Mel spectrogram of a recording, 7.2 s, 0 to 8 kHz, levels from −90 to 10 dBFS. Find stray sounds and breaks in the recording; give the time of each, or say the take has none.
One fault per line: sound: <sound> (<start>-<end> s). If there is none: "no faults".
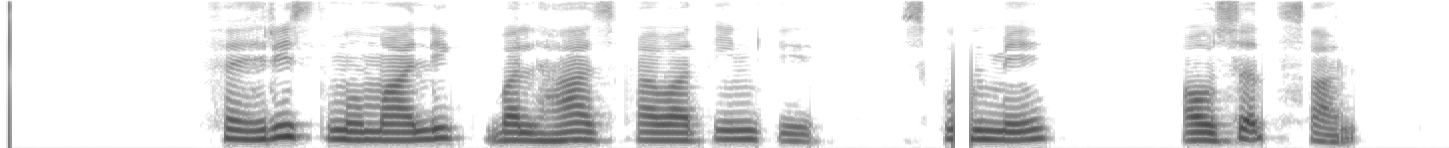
sound: dropout (4.8-4.9 s)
